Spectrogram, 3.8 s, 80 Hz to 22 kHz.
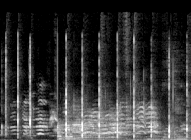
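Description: Children at a district-level athletics meet in Barnala, lined up for a 600-metre race, get applause as scattered sharp claps ring out over a busy crowd with chatter and children's voices.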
